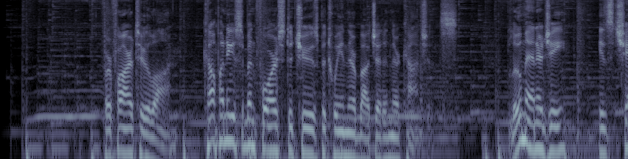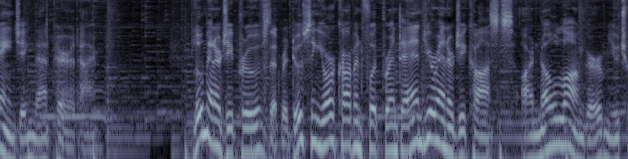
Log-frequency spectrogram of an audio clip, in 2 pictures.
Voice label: Corporate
